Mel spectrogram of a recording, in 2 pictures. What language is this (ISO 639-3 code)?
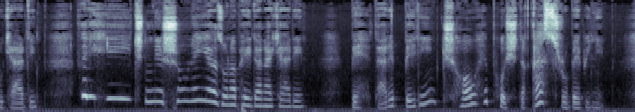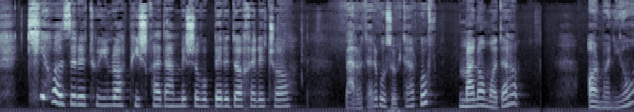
fas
